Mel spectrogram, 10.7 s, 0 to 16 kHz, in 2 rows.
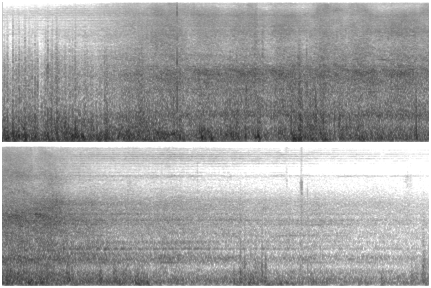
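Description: LNER Class 801 Azuma electric train passing at speed, a loud rush of wheels on rails and air that fades away after about six seconds as it recedes.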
